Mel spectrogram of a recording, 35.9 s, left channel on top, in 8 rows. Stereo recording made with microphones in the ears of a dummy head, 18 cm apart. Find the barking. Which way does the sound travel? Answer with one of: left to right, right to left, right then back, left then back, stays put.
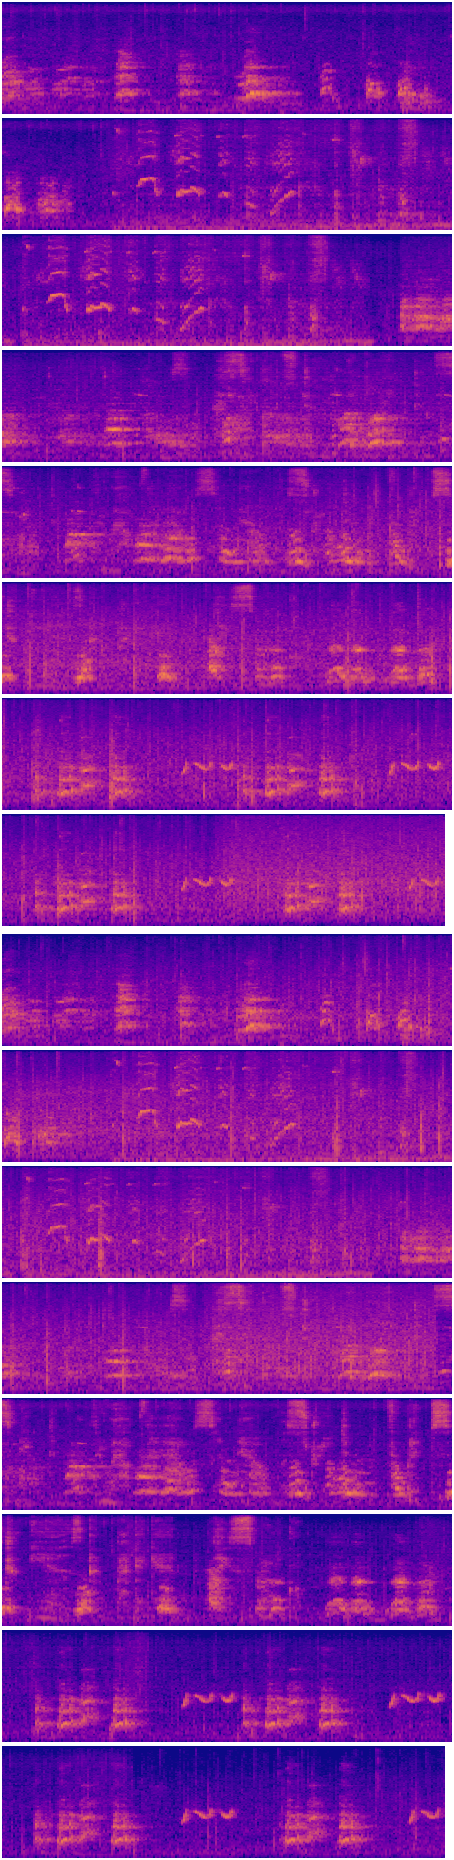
right to left.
